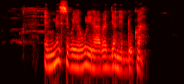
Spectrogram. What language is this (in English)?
Ganda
